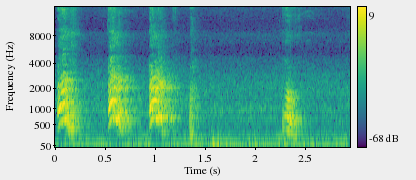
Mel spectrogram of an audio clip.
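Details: Shih Tzu kept with its 19-day-old puppies; three loud yappy barks about half a second apart, a softer fourth, then one more bark after a gap.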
